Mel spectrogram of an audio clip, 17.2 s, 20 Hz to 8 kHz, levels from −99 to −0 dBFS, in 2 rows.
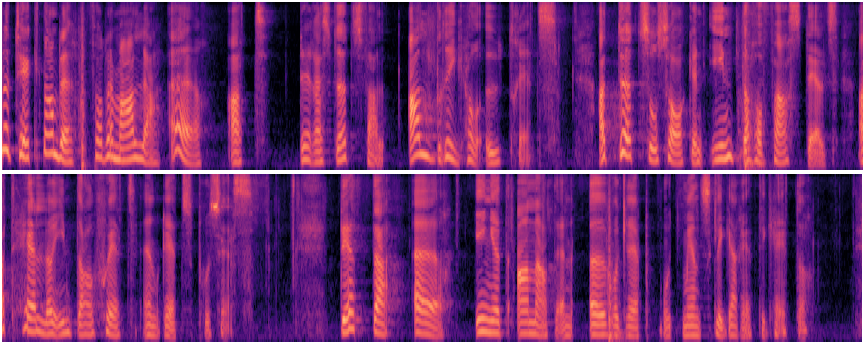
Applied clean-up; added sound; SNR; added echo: neural mask model RNNoise.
